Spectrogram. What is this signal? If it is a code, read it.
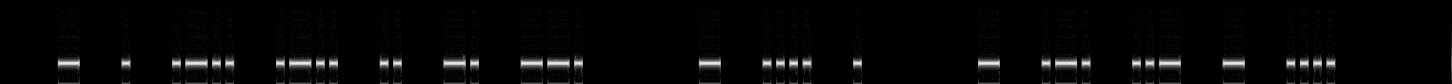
Morse code, heard as a keyed tone, about 18 wpm, spaced as for 12 wpm, 1000 Hz. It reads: TELLING THE TRUTH
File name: qotdfiles / 12wpm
